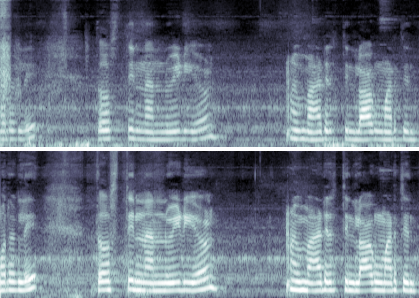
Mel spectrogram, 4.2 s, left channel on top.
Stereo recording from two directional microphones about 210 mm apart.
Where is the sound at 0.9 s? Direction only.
40° right (ahead or behind).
